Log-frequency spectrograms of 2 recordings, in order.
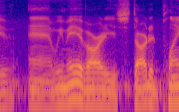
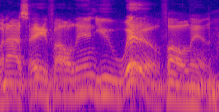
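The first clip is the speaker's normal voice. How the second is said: play-acted drill sergeant voice, high, mild half-yell; 6 semitones higher, 4 dB quieter than usual. Recalling a funny sergeant from an old TV episode, yelling Sergeant Carter voice. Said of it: "like them yelling".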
